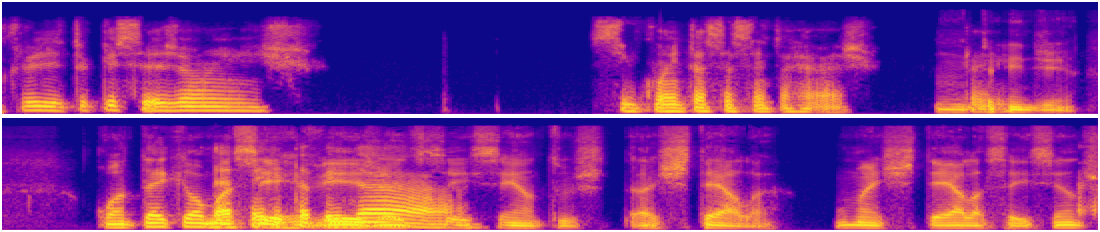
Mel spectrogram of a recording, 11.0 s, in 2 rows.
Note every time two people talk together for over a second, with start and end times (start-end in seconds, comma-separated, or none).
6.5-7.8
